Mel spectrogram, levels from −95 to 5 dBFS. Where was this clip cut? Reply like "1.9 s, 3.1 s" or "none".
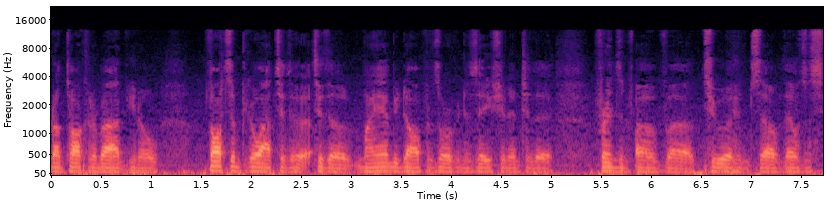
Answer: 1.9 s, 2.6 s, 5.8 s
